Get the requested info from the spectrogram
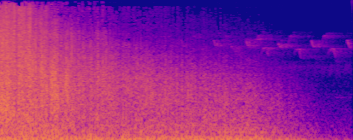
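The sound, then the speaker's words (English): A loud, deep explosion booms, its rumbling roar sustained for a few seconds before gradually fading as the higher crackle dies away, with no voices present. “Explosion.”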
